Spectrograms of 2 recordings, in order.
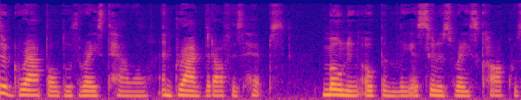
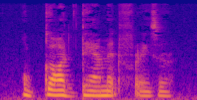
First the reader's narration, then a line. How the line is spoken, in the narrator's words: Ray groaned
